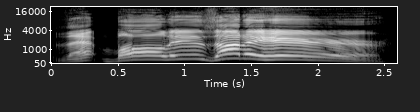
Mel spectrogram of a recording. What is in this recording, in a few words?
Sports Human Voice Male Baseball Announcer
